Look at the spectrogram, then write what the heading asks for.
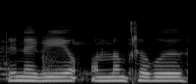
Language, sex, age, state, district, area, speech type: Bodo, female, 30-45, Assam, Kokrajhar, rural, spontaneous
